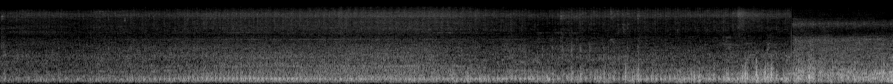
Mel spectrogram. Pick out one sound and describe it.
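Vehicle engines rumble steadily nearby outdoors.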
